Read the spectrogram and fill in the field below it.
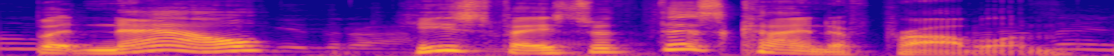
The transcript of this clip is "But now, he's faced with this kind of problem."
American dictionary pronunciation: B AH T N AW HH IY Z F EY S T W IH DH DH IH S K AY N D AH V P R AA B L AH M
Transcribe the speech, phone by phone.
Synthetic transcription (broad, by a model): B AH T N AW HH IY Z F EY S T W IH DH DH IH S K AY N D AH V P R AA B L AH M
